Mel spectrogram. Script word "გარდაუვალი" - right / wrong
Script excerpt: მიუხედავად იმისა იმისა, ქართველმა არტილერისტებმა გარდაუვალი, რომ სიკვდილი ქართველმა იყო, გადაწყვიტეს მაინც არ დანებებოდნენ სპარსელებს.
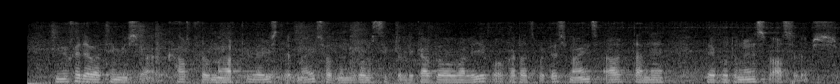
wrong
